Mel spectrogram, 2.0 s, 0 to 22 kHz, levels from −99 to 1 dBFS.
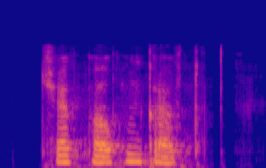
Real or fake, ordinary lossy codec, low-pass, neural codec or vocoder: fake; none; 7.2 kHz; codec, 16 kHz, 4.8 kbps, FACodec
